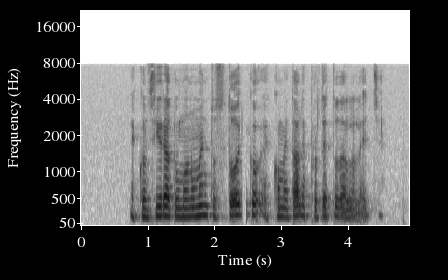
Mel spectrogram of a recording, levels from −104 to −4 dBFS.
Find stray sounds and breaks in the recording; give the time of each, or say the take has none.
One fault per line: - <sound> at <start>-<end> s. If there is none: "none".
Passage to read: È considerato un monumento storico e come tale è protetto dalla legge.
- dropout at 2.4-2.5 s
